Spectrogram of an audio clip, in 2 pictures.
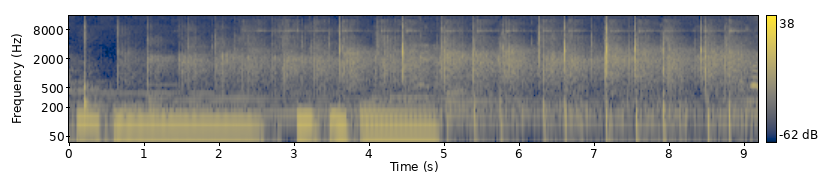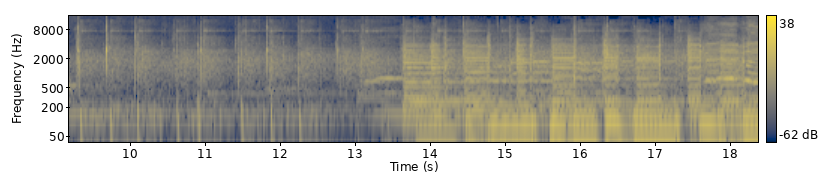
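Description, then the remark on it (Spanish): An audience claps a steady, quick rhythm in unison with their palms during a Christmas song, over a low, droning bass, the sharp palm claps repeating evenly until full band music swells in near the end. “Creo que esto lo podemos hacer acá, con sus palmas. ¿Cuántos pueden hacer esto conmigo acá?”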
